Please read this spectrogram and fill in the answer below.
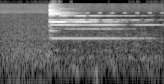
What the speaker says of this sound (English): the timekeeper will ring the bell at the end of the first minute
